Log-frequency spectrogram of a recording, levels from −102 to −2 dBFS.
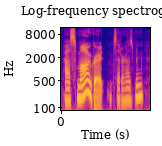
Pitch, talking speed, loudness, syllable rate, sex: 180 Hz, 165 wpm, -18 LUFS, 5.8 syllables/s, female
